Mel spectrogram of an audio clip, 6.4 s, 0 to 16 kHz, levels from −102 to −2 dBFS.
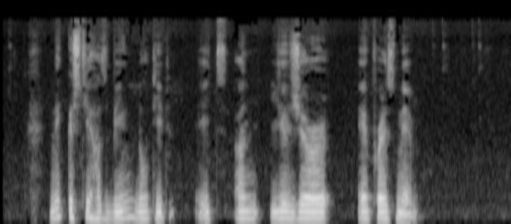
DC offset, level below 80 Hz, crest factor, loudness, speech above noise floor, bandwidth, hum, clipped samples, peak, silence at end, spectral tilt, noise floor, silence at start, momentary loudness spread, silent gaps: under 0.1%; -58 dBFS; 20 dB; -25 LUFS; 43 dB; 11.5 kHz; none; under 0.1%; -6 dBFS; 1.2 s; -5.5 dB/octave; -66 dBFS; 0.6 s; 12 LU; none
